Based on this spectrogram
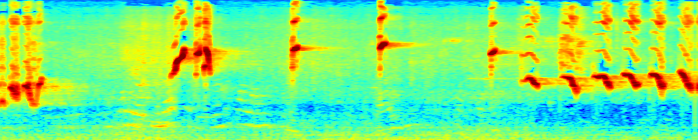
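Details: White-rumped shama song played as a lure to draw other shamas into singing: varied whistled phrases with pauses, ending in a rhythmic series of six downslurred notes about every third of a second.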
